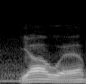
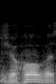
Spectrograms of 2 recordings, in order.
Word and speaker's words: Yahweh: Now, some Hebrew scholars are telling us that it ought to be pronounced Yahweh, but we've pronounced it Jehovah for so long, I think it really confuses things to change. When you have a capital L and a small O-R-D, the word is Adonai.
